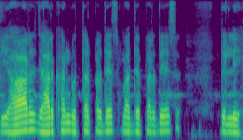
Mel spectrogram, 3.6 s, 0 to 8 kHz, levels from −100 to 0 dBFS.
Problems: constant background noise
